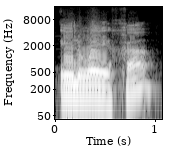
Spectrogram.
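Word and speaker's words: אֱלֹהֶיךָ: O Eloheiha, forse è meglio dirlo perché quando c'è, diciamo, questa E qua, normalmente la Yod non si pronuncia.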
